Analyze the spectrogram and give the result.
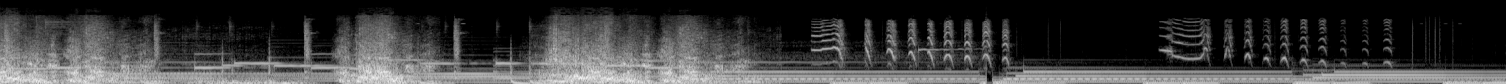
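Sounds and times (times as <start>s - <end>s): background music with held tones: 0.0s - 15.0s
lioness calling: 5.5s - 10.2s.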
